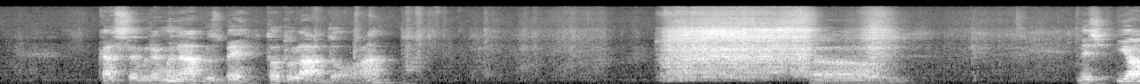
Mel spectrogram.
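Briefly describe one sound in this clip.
An elderly man speaks calmly nearby, with pauses.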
